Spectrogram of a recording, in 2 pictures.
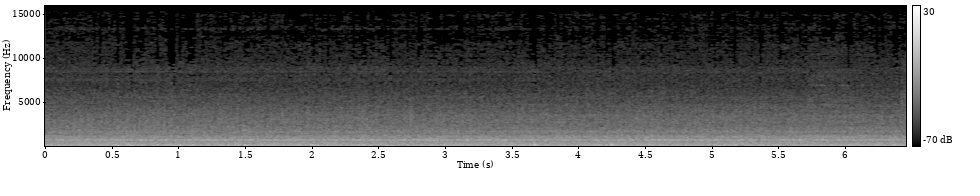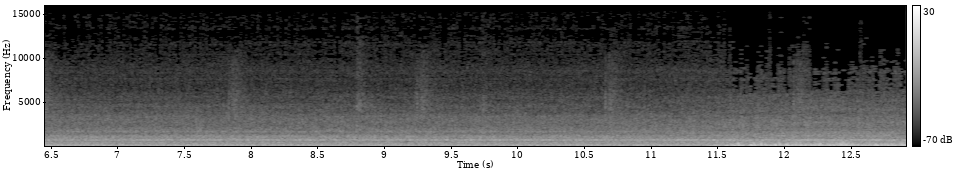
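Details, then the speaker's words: Noctua NF-A14 iPPC-3000 PWM 140mm fan in a Corsair One i160, believed to be at its 3,000 rpm max versus about 1,600 rpm before: a steady rush of air with a low hum, no ticking or rattle; running normally. "so you could hear the difference so with the other one a lot quieter because it wasn't spinning as fast i believe that's 16 1600 rpms i believe this is at its max 3000 rpm"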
